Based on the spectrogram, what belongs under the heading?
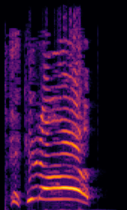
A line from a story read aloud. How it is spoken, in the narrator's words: Gaunt bellowed at her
